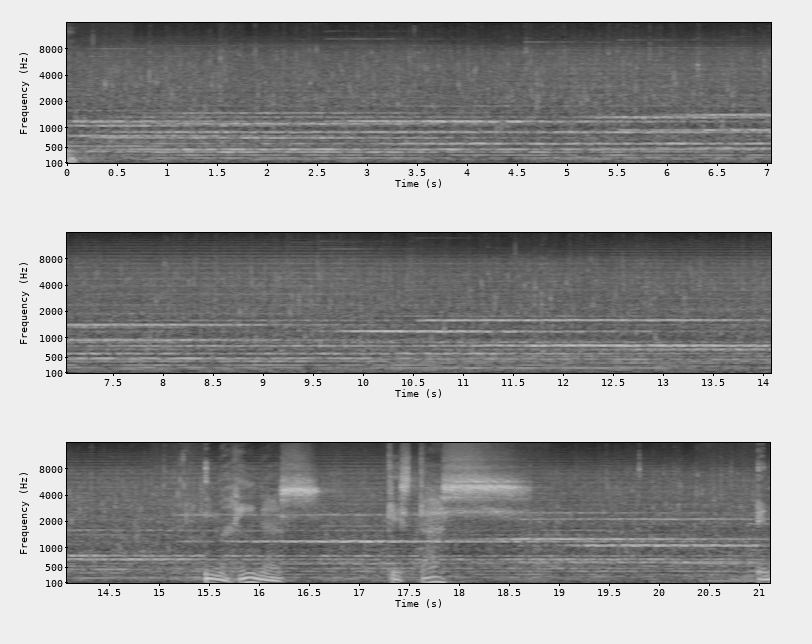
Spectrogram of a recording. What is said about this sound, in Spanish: Y escuchas el sonido del bosque, del tiempo, escuchas el sonido del silencio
